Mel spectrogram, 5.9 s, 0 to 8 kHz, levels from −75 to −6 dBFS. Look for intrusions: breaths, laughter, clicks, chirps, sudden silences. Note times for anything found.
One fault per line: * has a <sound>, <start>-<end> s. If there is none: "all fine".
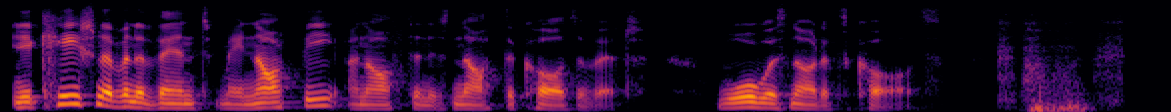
* has a breath, 5.0-5.6 s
